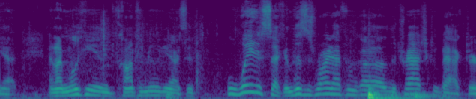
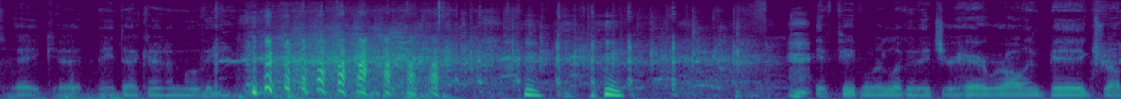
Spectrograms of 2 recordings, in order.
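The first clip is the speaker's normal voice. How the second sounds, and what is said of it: Imitates another person's voice. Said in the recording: “That's a fucking great impression.”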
